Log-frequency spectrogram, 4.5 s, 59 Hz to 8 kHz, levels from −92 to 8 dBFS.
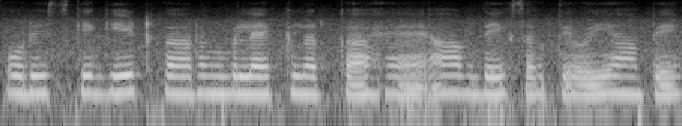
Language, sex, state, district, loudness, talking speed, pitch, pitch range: Hindi, female, Haryana, Rohtak, -16 LUFS, 195 wpm, 205 Hz, 190-210 Hz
